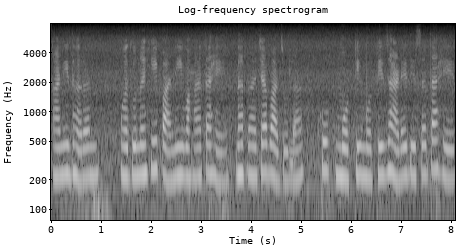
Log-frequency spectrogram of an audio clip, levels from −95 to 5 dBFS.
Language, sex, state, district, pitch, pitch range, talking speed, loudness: Marathi, female, Maharashtra, Nagpur, 220 Hz, 210-230 Hz, 95 wpm, -25 LUFS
